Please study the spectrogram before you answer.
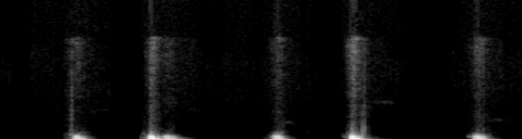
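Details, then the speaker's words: Harvey cardiopulmonary simulator, normal condition, stethoscope at the heart base: a few clear low heart thumps, no murmur, second heart sound louder than first, timed with carotid pulse; normal heart sounds. "Doug you'll notice that the second heart sound is louder as you would expect here at the base of the heart similarly uh it's still louder than the first heart sound which we can time along with our karate here"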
